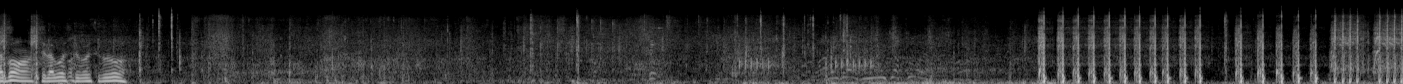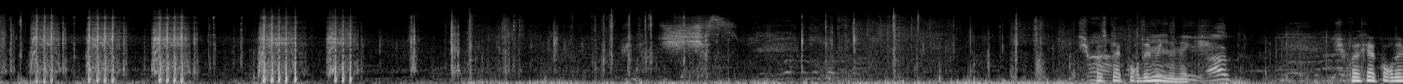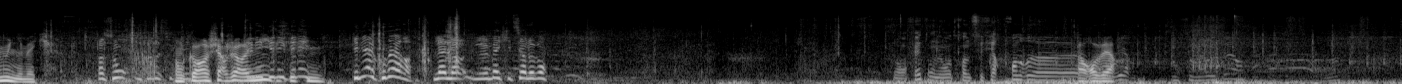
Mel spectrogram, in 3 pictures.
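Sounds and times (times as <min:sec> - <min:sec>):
airsoft gun automatic bursts: 0:10.4 - 0:17.7.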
